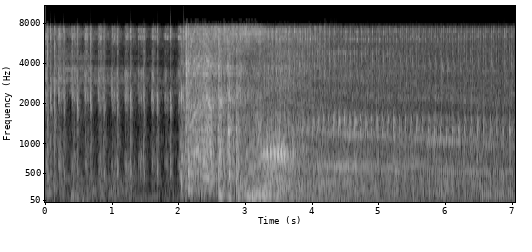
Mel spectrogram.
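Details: Mitsubishi Pajero 4 3.8 at start-up: after cranking it fires and idles with a fast, light, even ticking over the engine; hydraulic lifters clattering.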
